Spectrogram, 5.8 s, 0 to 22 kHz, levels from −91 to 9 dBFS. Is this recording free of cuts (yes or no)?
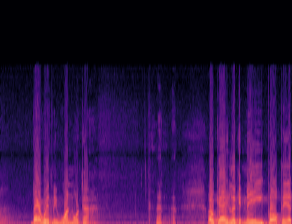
yes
